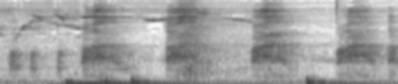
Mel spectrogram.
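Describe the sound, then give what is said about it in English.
Willow ptarmigan calling: a short series of harsh, croaking, rattling bursts with deep throaty thumps beneath them, loud and close together over about two seconds. “Ooh, that is the majestic willow ptarmigan doing his call.”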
